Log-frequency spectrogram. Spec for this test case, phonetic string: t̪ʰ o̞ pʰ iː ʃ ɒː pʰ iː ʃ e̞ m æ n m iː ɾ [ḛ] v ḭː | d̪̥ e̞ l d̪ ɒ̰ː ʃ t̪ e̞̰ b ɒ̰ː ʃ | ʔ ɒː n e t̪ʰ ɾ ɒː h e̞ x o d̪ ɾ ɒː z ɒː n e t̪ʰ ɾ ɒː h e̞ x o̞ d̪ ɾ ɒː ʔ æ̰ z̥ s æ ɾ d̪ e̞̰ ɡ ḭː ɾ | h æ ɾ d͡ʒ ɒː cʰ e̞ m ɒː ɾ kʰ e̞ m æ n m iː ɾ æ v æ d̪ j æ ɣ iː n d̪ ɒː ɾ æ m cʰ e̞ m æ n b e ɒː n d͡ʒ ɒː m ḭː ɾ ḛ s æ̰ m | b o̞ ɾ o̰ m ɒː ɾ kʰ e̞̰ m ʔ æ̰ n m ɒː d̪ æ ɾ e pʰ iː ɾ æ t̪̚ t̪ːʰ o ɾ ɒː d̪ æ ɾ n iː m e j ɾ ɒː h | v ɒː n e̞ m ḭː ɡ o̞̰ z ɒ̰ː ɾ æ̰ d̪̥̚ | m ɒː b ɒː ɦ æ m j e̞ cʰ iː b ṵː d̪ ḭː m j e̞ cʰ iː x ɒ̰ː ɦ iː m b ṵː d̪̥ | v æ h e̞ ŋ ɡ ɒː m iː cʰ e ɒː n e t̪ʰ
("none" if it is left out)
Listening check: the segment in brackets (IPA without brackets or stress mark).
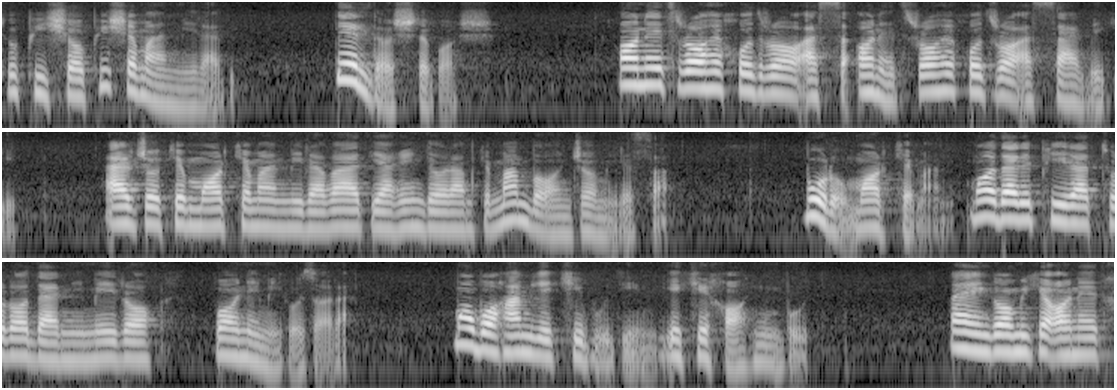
æ̰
